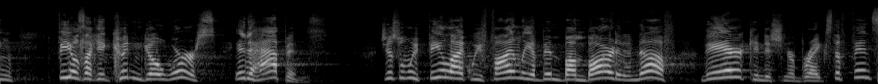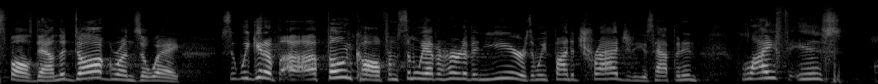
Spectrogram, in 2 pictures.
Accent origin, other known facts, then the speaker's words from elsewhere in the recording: Austin, Texas, United States; now in Oklahoma City, United States; I grew up in Austin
